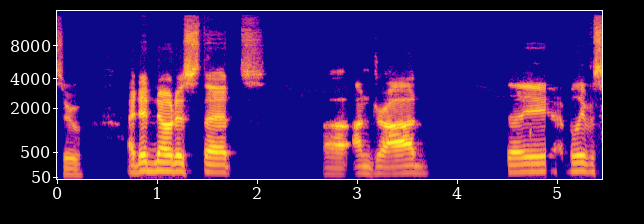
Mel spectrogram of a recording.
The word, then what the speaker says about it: Andrade: I did notice that Andrade, I believe is how you pronounce her last name, her opponent, Jessica, was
